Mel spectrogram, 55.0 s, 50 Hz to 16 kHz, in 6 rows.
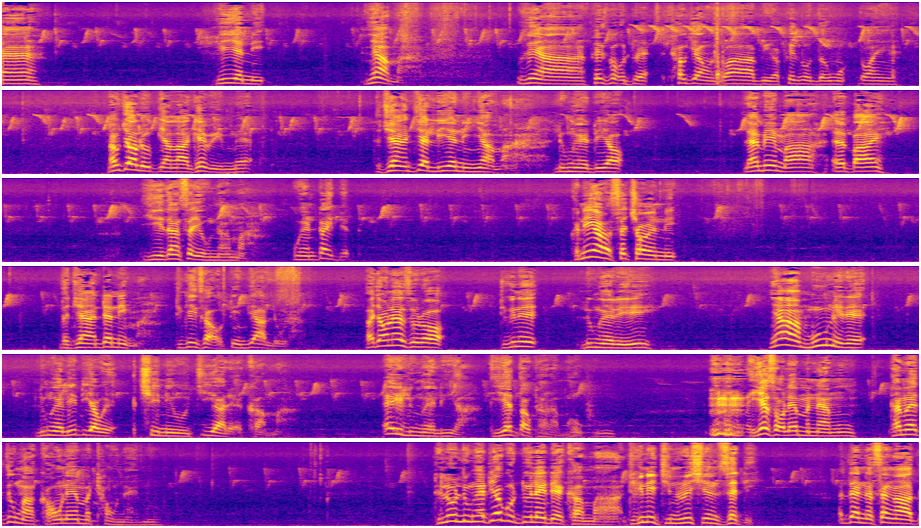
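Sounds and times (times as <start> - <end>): small birds chirping: 0.0 - 55.0.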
